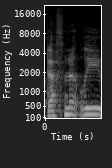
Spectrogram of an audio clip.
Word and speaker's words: definite: Both definite and definitely have first syllable stress.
